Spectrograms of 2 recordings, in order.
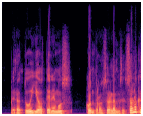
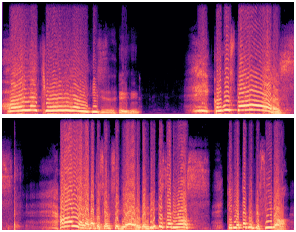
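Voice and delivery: very high, loud, drawn-out gushing greeting; sudden fake sweetness; 5 dB louder, slower than usual. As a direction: gush piously at an unexpected visitor, hammed up. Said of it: "inmediatamente le cambia la cara. Y va a empezar". (saludo piadoso exagerado, agudo y alargado)

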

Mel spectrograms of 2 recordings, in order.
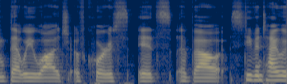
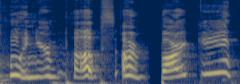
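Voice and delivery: laughing; 8 semitones higher, 5 dB louder, slower than usual. Real, not acted. Laughing mid-sentence.

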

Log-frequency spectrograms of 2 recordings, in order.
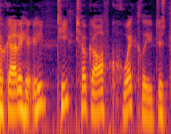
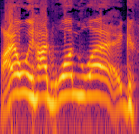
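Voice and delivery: high, loud, slow comic declaration; hammy character voice; 8 semitones higher, 6 dB louder, slower than usual. Pretend. Star explains his old handicap, hammy and loud. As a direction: proclaim it loud and stretched out. Celebrity bit, boastful character.

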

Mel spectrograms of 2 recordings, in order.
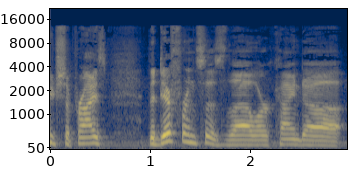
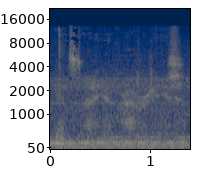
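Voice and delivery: whisper; 18 dB quieter than usual. Real, not acted. Muttering to himself at settings.

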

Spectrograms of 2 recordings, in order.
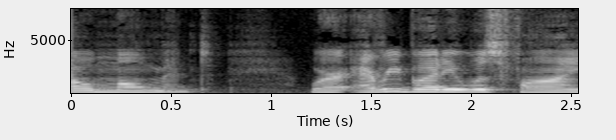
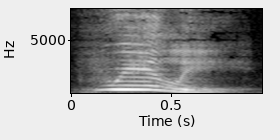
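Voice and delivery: "Really?" shot up high and loud, falling; incredulous really; 9 semitones higher, 13 dB louder than usual. Retold or imitated. Imitating friend's loud incredulous "Really?". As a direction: fire off "Really?" in loud disbelief. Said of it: "You know how you do that?".

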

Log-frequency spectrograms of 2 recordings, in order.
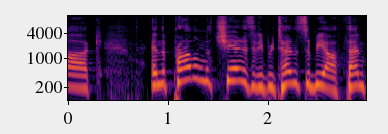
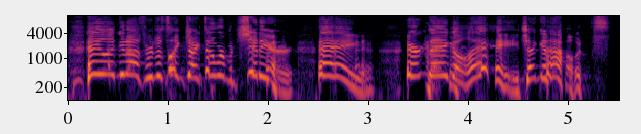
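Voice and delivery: much higher hammed-up eager pitch; mock overeager host; 10 semitones higher than usual. Host mocking his own episode opener, hammed-up eager. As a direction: ham up a desperate eager intro. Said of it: "That is how I always start every episode".

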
